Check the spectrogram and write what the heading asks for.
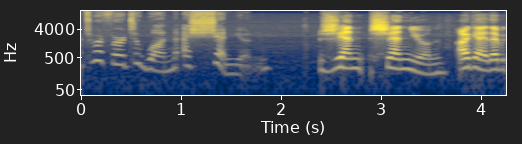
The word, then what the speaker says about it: Xianyun: occasions be sure to refer to one as shenyun Shen shenyun okay there we go shenyun Shen Yun Shen Yun now I got the pronunciation better Shen Yun all right you love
